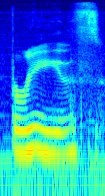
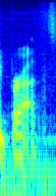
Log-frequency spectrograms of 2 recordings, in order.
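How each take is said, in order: First: BREATHES with a long "ee" vowel; spelling pronunciation. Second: BREATHS with a short "eh" vowel; intended pronunciation. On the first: Reader explaining the misspelt word to a listener, long-vowel BREATHES. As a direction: say BREATHES softly, like the verb "breathe". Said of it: "the way it's spelled". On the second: Reader correcting the text for a listener, short-vowel BREATHS. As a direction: say BREATHS to rhyme with "deaths". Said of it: "it's supposed to be breaths". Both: Shown as a demonstration.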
